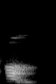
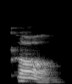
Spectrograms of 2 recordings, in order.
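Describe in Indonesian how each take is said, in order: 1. Suku kata "qo" bersuara, dengan napas yang ditahan. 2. Suku kata "qo" berbisik, dengan udara yang keluar. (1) "Kalau dia punya sifat jahar ya maka dia mesti baca" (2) "Kalau hams gimana?"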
